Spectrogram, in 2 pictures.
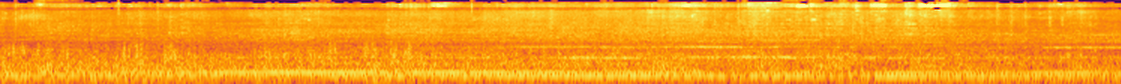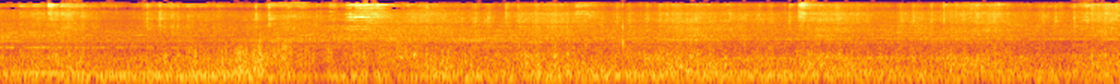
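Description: A train passing close by: a deep diesel-locomotive rumble for about the first twenty seconds, which then gives way to the steady rolling noise of the cars on the rails.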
